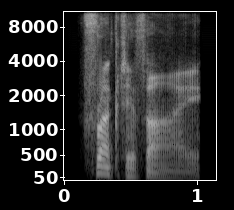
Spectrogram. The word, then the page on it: fructify: British English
